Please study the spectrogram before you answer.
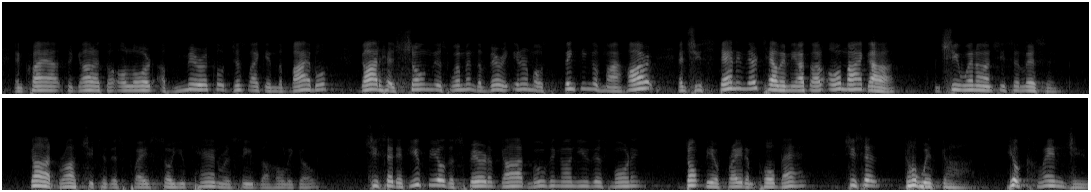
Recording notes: gives his testimony in Baton Rouge, LA at Life Tabernacle Church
